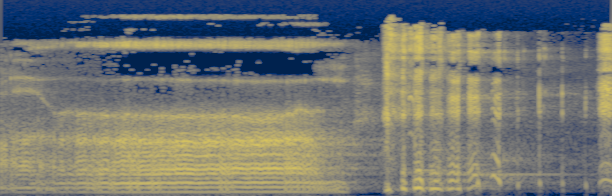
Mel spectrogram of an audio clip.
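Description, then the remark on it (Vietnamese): A deep, steady mantra tone chanted by Tantric Buddhist practitioners, rich in overtones, holds for about three and a half seconds, then breaks off into short, choppy bursts of laughter-like vocal sounds. “cái người phật tông họ tạo cái cái âm thanh đó họ được xem như đó là âm thanh của vũ trụ nó gần như một tiếng rầm của sư tử nó không có vướng gì mà nó động ở khắp nơi trong vũ trụ này”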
